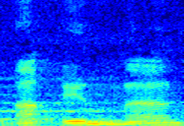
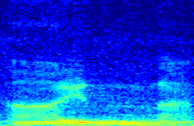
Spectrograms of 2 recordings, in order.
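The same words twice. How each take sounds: First: The second hamzah is pronounced fully. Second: The second hamzah is softened and eased.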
